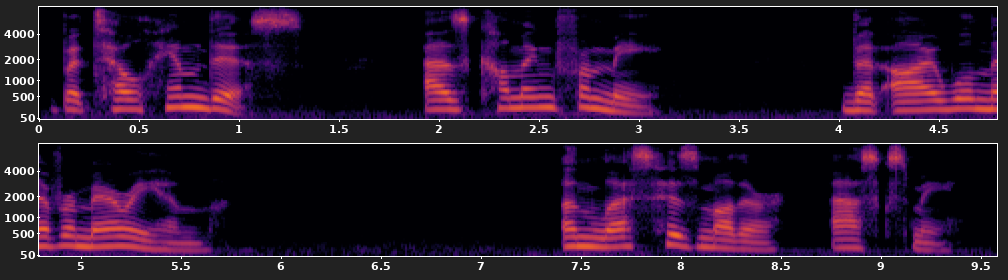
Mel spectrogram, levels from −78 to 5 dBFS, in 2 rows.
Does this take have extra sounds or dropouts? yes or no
no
